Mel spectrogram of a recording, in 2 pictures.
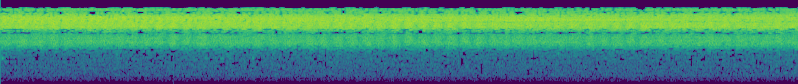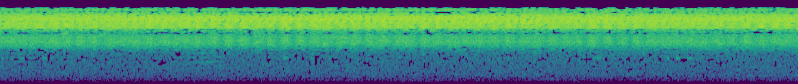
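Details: Unceasing high-pitched trilling from many crickets and insects, evenly loud for the whole stretch, with a fine rapid pulsation woven through the sustained shimmer.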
